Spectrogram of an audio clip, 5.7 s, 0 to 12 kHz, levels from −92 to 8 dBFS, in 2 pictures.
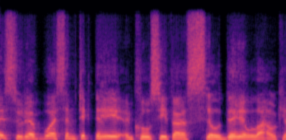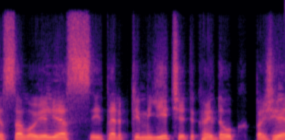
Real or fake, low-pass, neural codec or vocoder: fake; 10.8 kHz; codec, 16 kHz in and 24 kHz out, 0.6 kbps, FocalCodec, streaming, 4096 codes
